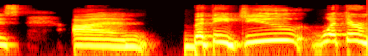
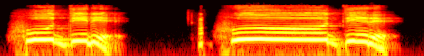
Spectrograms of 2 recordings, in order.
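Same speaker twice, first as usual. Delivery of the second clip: put-on high, slow young child's lisp, who stretched; 6 semitones higher than usual. Retelling a five-year-old's reaction to rocks: imitating a young child's lisp. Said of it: "in his little younger child lisp".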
